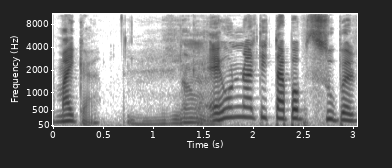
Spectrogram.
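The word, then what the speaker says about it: Mika: saben del cantante británico mica se escribe mica con k Maica es un artista pop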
